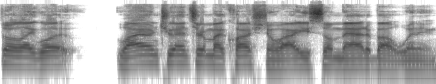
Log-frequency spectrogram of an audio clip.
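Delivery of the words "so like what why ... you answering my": plain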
